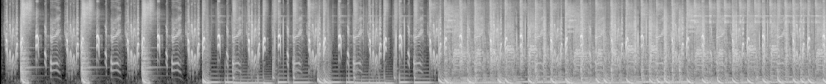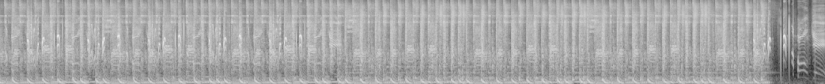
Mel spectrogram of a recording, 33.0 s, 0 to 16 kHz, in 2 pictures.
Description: • Качество: 320, Stereo
dance
Electronic
без слов
club
быстрые
бодрые
breakbeat
happy hardcore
